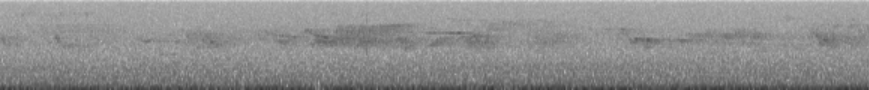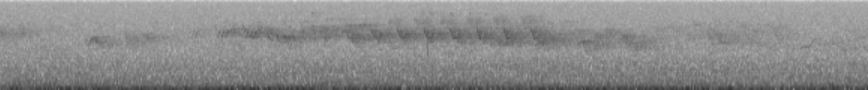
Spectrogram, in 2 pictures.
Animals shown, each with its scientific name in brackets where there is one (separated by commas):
Red-eyed Vireo (Vireo olivaceus), Mourning Warbler (Geothlypis philadelphia), Black-throated Green Warbler (Setophaga virens), Scarlet Tanager (Piranga olivacea), Ovenbird (Seiurus aurocapilla), Black-throated Blue Warbler (Setophaga caerulescens)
